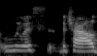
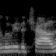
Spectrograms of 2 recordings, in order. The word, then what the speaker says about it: Louis the Child: Louis the Child or Louis the Child, however you want to pronounce it, is 66666.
